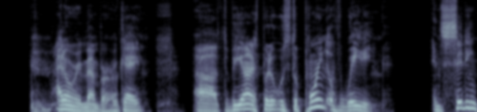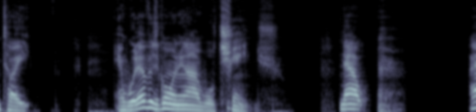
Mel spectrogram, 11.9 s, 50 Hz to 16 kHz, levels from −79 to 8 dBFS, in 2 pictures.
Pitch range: 110-160 Hz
